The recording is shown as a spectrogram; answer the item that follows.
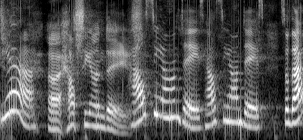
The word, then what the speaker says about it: Halcyon: Hallison? On the 8? Yeah. Halcyon Days.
